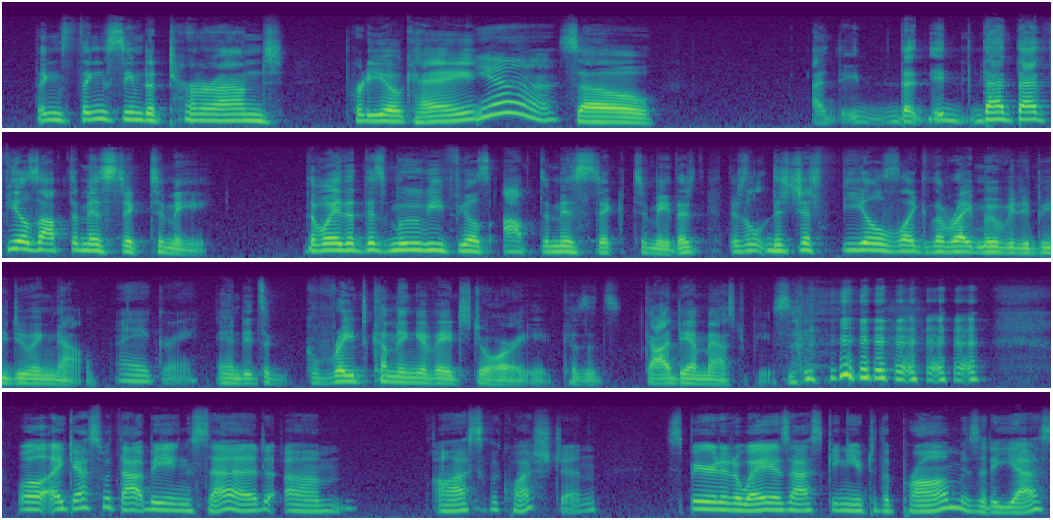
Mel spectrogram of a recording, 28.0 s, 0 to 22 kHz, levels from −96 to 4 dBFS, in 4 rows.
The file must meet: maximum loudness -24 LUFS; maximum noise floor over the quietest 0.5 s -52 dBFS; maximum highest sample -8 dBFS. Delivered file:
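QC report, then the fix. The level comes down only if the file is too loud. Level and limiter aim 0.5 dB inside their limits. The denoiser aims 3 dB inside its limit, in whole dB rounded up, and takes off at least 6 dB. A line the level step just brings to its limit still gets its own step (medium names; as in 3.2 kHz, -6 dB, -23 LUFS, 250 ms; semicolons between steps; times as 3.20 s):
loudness -21.0 LUFS: fail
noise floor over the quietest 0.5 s -64 dBFS: pass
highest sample -4.5 dBFS: fail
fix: trim -3.5 dB; peak limiter -8.5 dBFS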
